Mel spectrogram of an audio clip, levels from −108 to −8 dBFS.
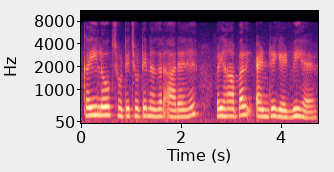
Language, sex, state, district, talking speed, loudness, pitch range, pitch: Hindi, female, Madhya Pradesh, Bhopal, 190 wpm, -17 LUFS, 205-235 Hz, 220 Hz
